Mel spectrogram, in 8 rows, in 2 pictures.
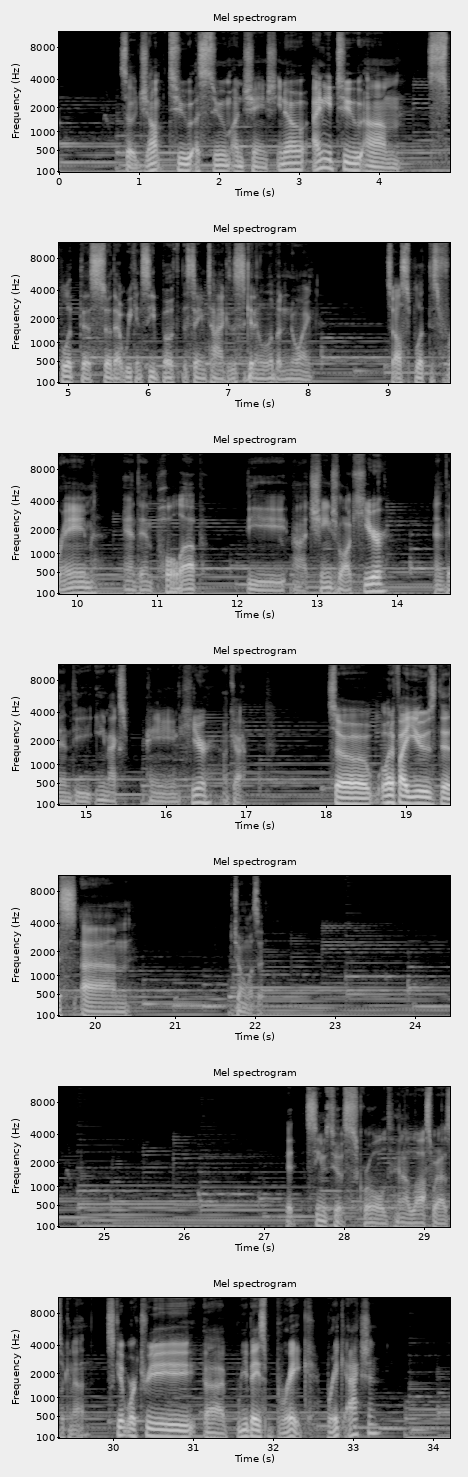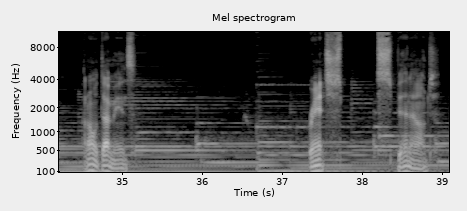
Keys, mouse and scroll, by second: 4.5 click, 5.3 click, 14.5 click, 16.3 Return.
